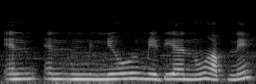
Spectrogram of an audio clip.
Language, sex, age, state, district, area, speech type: Punjabi, female, 45-60, Punjab, Ludhiana, urban, spontaneous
